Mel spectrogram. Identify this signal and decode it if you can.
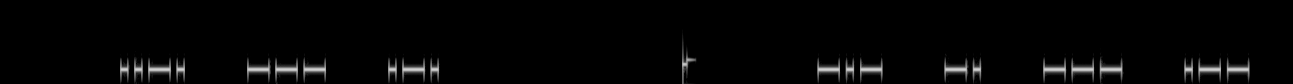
Morse code, heard as a keyed tone, about 17 wpm, spaced as for 10 wpm, 700 Hz. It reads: FOR KNOW
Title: 3x Character Spacing - Top 100 Words - 17wpm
